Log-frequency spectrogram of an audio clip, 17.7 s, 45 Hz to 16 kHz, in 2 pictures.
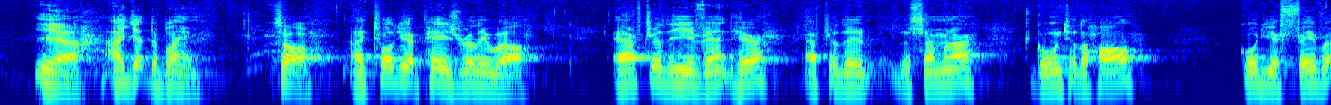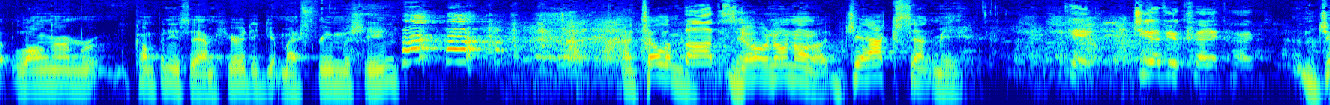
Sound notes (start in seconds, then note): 11.5 all laugh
